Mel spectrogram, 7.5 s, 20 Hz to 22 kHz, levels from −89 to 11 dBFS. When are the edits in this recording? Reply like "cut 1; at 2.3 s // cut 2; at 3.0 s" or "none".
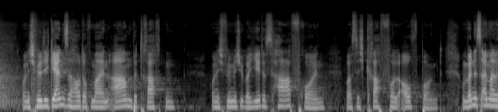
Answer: none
